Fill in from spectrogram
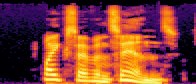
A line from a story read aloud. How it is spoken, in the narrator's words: said Pinocchio, still laughing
